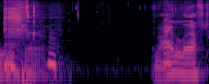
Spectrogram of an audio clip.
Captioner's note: hatted man chuckling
